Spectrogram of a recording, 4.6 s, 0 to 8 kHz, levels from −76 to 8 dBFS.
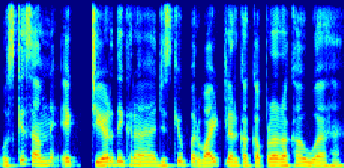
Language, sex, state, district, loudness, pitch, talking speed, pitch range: Hindi, male, Jharkhand, Palamu, -17 LUFS, 155 Hz, 210 wpm, 150-165 Hz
